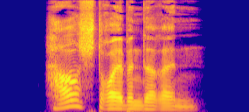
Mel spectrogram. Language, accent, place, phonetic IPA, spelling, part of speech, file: German, Germany, Berlin, [ˈhaːɐ̯ˌʃtʁɔɪ̯bn̩dəʁən], haarsträubenderen, adjective, De-haarsträubenderen.ogg
- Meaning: inflection of haarsträubend: 1. strong genitive masculine/neuter singular comparative degree 2. weak/mixed genitive/dative all-gender singular comparative degree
